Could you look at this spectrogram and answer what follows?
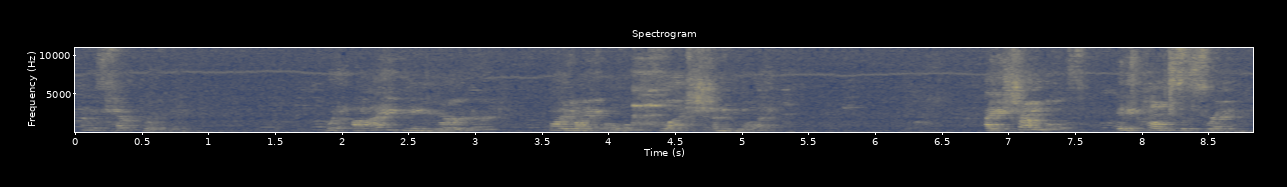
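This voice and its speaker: A woman playing a grieving queen who tells of her brother's cruelty in a solemn, measured stage monologue. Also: high voice. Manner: solemn and measured, building in intensity. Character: grieving young queen Devaki recounting her suffering. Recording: very echoey hall from far off, noise.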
